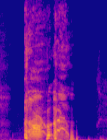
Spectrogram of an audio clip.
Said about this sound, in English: Pardon me, I'm going to cough.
